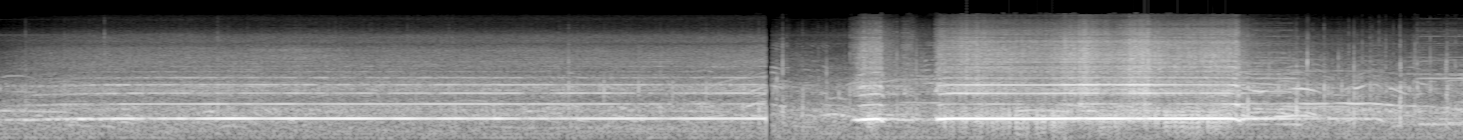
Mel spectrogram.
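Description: Steam whistle of La Trochita's narrow-gauge steam locomotive blowing one long steady blast, broken off about six seconds in. It gives a short toot, then another loud blast of about two seconds with a rush of steam, ending about a second before the close.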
